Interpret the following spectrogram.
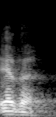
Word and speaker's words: ether: you are joined to me by matter by either. Do you pronounce it either or ether?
